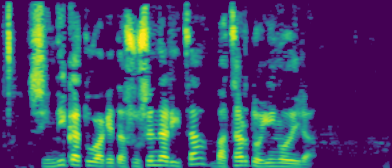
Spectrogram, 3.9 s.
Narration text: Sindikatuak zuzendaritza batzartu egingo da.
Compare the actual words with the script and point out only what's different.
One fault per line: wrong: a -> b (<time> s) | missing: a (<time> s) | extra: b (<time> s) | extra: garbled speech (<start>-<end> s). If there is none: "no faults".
extra: eta (1.1 s)
wrong: da -> dira (3.0 s)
